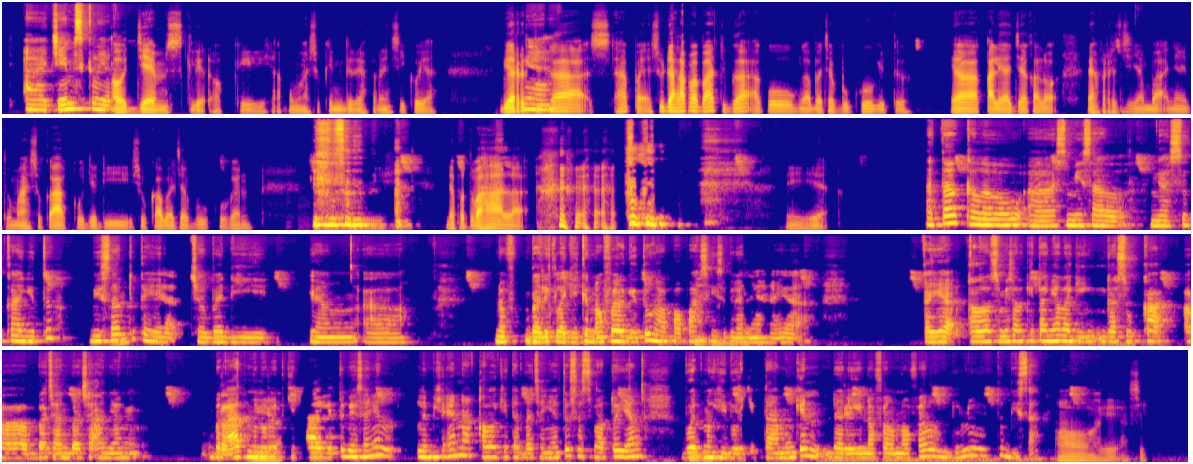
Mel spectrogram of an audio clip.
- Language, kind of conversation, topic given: Indonesian, unstructured, Di antara membaca buku dan menonton film, mana yang lebih Anda sukai?
- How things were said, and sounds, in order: other background noise; static; chuckle; chuckle; other street noise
